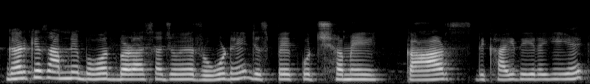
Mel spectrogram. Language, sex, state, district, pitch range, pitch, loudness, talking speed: Hindi, female, Bihar, Purnia, 230-250 Hz, 240 Hz, -18 LUFS, 195 wpm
